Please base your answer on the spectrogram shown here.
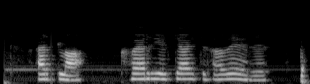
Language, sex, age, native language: Icelandic, female, 9, Icelandic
